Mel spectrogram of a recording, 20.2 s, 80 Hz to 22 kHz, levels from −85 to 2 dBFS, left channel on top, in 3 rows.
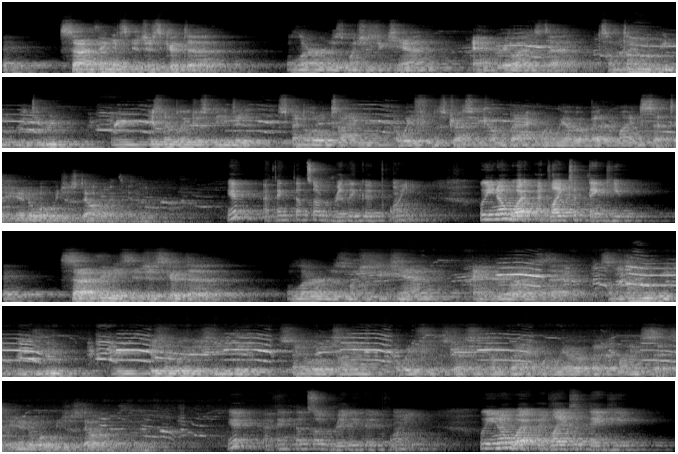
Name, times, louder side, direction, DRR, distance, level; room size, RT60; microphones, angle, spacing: voice 1, 0.6-2.1 2.8-4.3 4.7-5.7 6.0-7.4 7.8-15.0, equal, 45° left, -4 dB, 1.1 m, -27 dB
Bird vocalization bird call bird song, 3.5-4.2 4.5-9.6 9.9-12.3 12.7-13.7 14.4-15.5, right 9 dB, 90° right, 0.4 m, -28 dB
voice 2, 15.7-17.6 17.9-19.7, left 3 dB, 65° left, 2 dB, 1.0 m, -26 dB
6.2 x 4.8 x 5.5 m, 1.5 s
head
